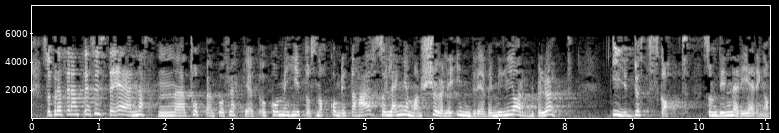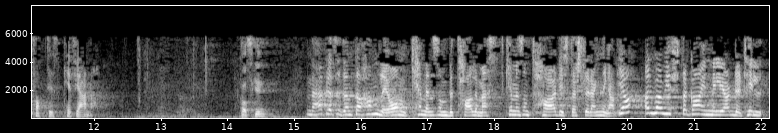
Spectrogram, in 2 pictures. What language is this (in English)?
Norwegian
